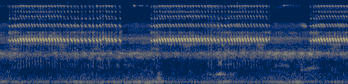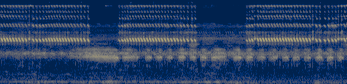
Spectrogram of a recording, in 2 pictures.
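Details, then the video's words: Nighttime frogs making a chewing sound: four loud, high, rapid pulsed trills of roughly two seconds each with brief pauses, while a lower chorus of quick clicks continues throughout and briefly rises between trills. "The Sound of Frogs Chewing in the Night"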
